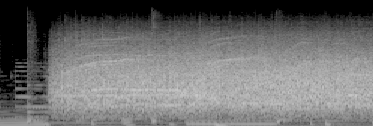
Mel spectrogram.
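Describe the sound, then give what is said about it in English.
A burst of applause sound effect starts abruptly after a brief pause and continues as a dense, steady wash of clapping, loud, with low tonal hum beneath. “Turn that off. You don't get too much applause over here.”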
